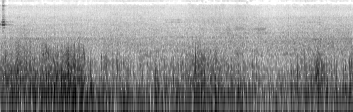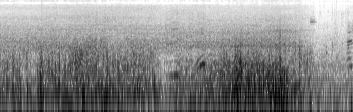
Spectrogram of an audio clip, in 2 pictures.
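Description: Wind buffeting the microphone in uneven gusts, over the steady rush of river rapids.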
